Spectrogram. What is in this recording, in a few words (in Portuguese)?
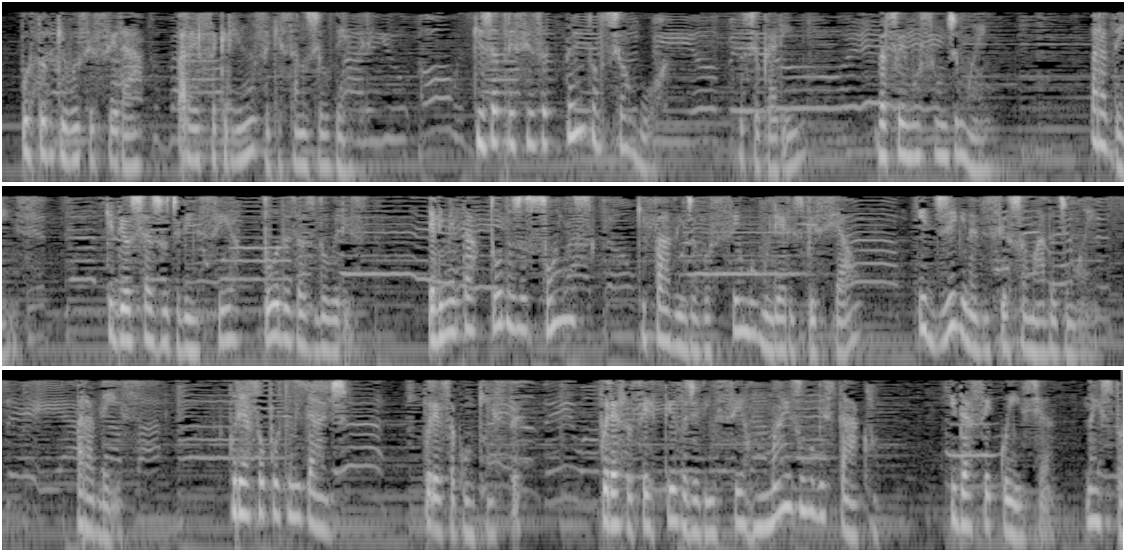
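cumprimentando pela gravidez geral, feminino; Telemensagens; Parabenização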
